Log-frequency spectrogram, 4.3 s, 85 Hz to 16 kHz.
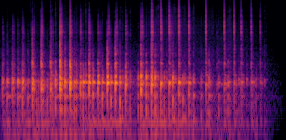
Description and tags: Recordings of different percussive sounds from abandoned small wave power plant. Tascam DR-100.
ambient, hit, drum, industrial, metal, percussion, fx, field-recording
